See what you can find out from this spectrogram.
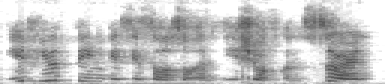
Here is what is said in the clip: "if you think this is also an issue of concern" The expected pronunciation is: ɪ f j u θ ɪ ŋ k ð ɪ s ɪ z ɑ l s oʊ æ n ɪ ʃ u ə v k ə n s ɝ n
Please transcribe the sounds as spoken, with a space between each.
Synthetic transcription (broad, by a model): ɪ f j u θ ɪ ŋ k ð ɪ s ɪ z ɑ l s oʊ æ n ɪ ʃ u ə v k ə n s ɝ n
